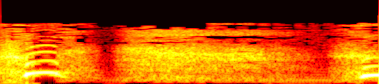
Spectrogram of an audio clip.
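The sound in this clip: A voice imitates breathless huffing and puffing after climbing stairs: a sharp gasp, a long wheezy exhale, then another gasp, loud and without words.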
